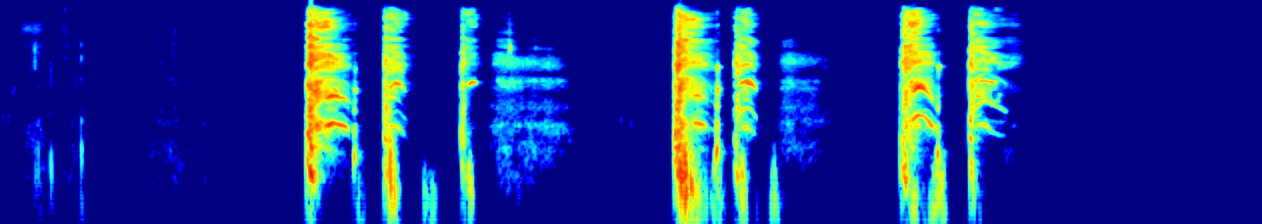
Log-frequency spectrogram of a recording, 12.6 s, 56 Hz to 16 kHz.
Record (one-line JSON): {"three_cough_length": "12.6 s", "three_cough_amplitude": 32767, "three_cough_signal_mean_std_ratio": 0.26, "survey_phase": "beta (2021-08-13 to 2022-03-07)", "age": "45-64", "gender": "Female", "wearing_mask": "No", "symptom_none": true, "smoker_status": "Never smoked", "respiratory_condition_asthma": true, "respiratory_condition_other": false, "recruitment_source": "REACT", "submission_delay": "2 days", "covid_test_result": "Negative", "covid_test_method": "RT-qPCR"}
